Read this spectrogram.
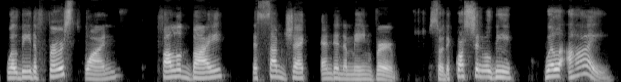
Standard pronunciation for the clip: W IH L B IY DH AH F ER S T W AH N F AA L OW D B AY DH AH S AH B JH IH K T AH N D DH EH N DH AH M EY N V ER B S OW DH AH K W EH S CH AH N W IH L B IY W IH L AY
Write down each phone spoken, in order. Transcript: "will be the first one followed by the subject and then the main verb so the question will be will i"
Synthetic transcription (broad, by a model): W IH L B IY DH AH F ER S T W AH N F AA L OW D B AY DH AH S AH B JH IH K T AH N D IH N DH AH M EY N V ER B S OW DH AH K W EH S CH AH N W IH L B IY W IH L AY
